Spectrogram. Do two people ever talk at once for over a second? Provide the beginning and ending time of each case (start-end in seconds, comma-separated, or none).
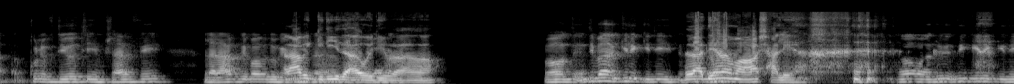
2.8-4.1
